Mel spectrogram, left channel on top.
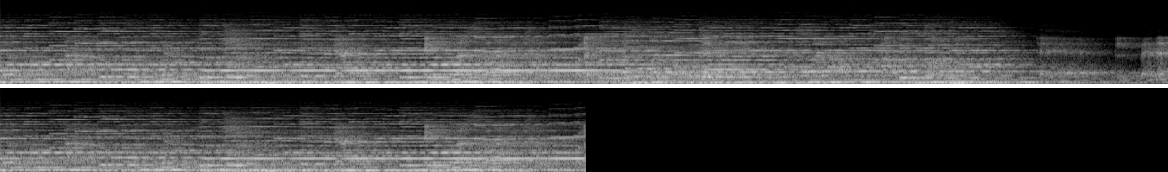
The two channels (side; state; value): right; drops out; at 5.9 s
